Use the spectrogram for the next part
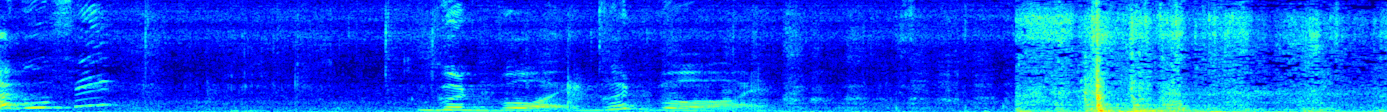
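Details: Labrador Retriever named Goofy, eagerly waiting outside an office to pick up his owner for the first time; soft panting with short, high, falling whines around the middle, voices saying good boy, and a loud rustling burst near the end.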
